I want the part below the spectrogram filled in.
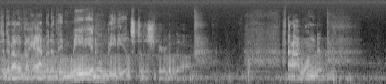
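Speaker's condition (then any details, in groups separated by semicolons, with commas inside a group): Laryngectomy after throat cancer; recurred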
